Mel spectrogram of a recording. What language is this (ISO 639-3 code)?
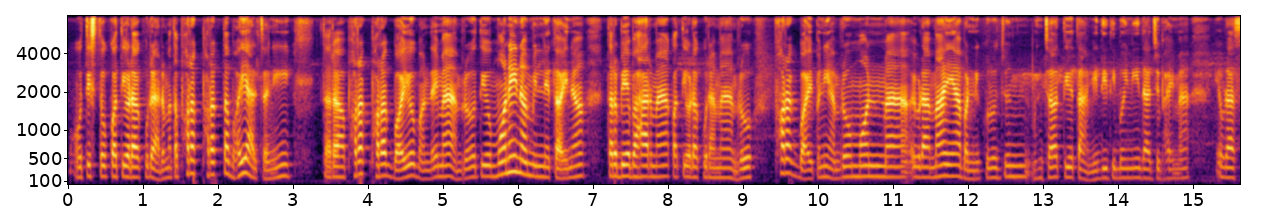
nep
